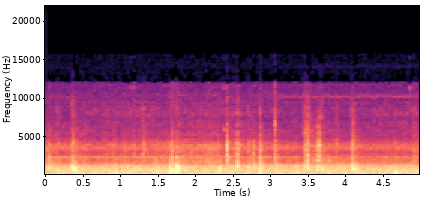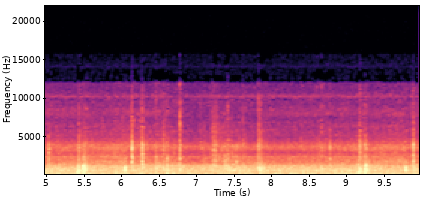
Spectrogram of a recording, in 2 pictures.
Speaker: High work culture of the copier. The drive works quietly and smoothly.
